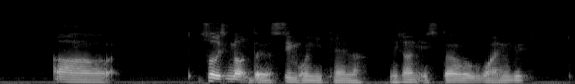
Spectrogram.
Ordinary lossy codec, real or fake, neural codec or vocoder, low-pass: Opus, 32 kbps; fake; codec, 44.1 kHz, 2.6 kbps, SNAC; 7.2 kHz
